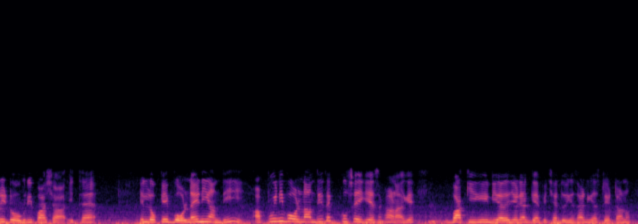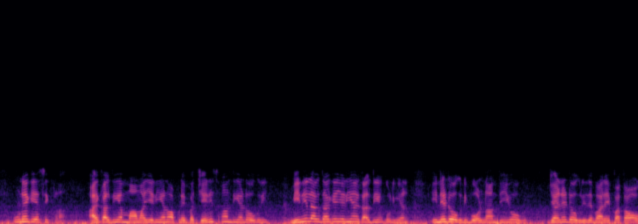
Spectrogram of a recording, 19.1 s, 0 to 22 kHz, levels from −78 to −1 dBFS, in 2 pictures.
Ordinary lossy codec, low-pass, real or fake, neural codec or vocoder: none; 5.4 kHz; real; none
